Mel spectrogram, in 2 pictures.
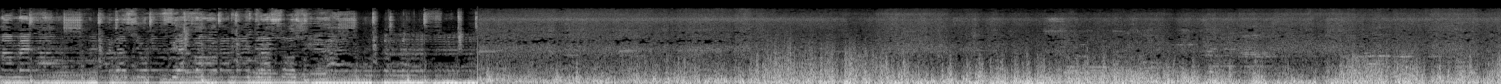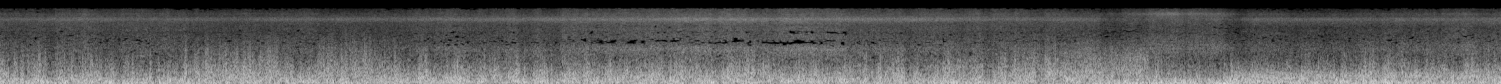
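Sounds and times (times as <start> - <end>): ocean surf breaking: 4.8 - 30.0
wind buffeting microphone: 4.8 - 30.0.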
